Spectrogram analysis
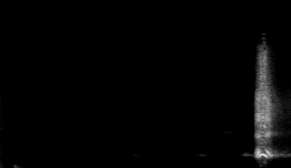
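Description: A crow gives one harsh, hoarse caw after a long quiet stretch, and a second caw begins just as the recording ends.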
